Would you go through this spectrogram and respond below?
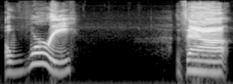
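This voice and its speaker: A woman giving a recorded philosophy lecture, halting and full of wry asides to the viewer. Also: mid-range voice, lively intonation, pushed and bright, clear, resonant tone, dry recording.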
